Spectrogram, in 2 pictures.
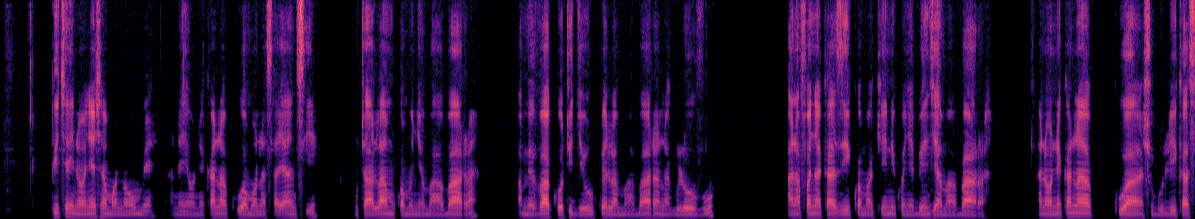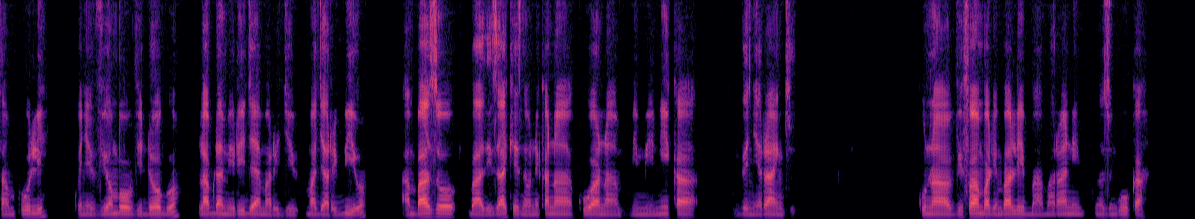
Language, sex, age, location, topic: Swahili, male, 18-24, Mombasa, health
